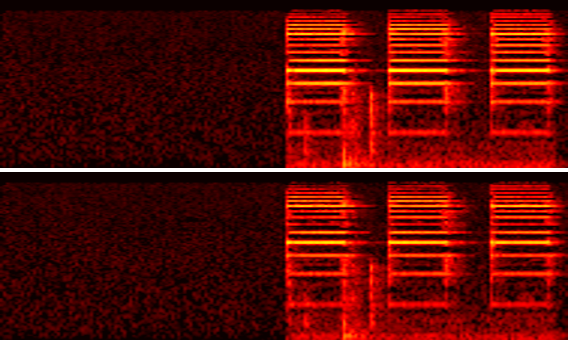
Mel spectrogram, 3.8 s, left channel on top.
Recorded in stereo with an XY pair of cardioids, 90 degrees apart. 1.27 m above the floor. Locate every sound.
1.9 s an alarm clock: 45° left, 1.1 m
